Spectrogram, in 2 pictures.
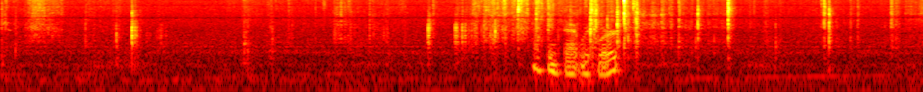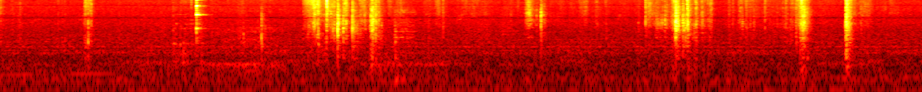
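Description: Sheets of painted vellum being handled and shuffled on a cutting mat: intermittent papery rustles and crinkles with light taps and clicks. A short murmured vocal sound about five seconds in.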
